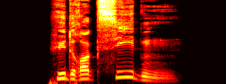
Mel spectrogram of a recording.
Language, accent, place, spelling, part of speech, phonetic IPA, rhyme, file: German, Germany, Berlin, Hydroxiden, noun, [hydʁɔˈksiːdn̩], -iːdn̩, De-Hydroxiden.ogg
- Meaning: dative plural of Hydroxid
